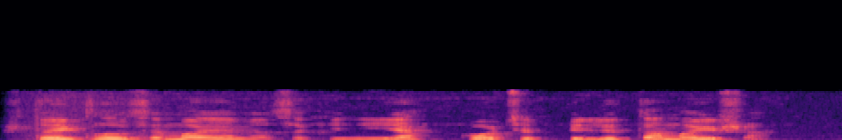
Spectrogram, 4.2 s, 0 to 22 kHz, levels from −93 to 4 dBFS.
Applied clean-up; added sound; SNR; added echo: none; none; none; none.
